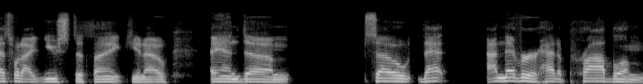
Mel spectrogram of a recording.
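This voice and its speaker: A man with an American accent talks at a moderate pace. The sound is dry and close with no echo, against a quiet background. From US South, Tennessee. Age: 30s. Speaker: comedian. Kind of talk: casual chat.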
